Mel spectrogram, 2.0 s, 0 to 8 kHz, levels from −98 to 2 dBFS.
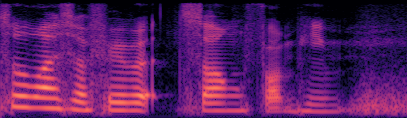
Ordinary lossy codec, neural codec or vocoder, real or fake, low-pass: none; none; real; 7.2 kHz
